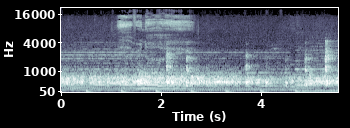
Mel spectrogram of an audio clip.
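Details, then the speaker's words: Pregnant woman, 17 weeks, second baby, at a midwife appointment: handheld Doppler fetal heartbeat, a rapid, even whooshing pulse at 147 beats a minute over a loud hum and music, a normal fetal heartbeat. "And then we went into the other room so she could put the sound machine, the Doppler, so we could listen the heartbeat. And the heartbeat was 147"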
